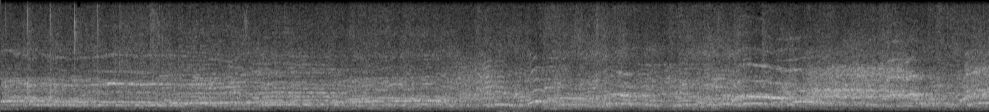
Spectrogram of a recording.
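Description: Heavy-metal concert crowd cheering and shouting with many voices at once, the band not playing. A low thud sounds twice, about two and six seconds in.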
